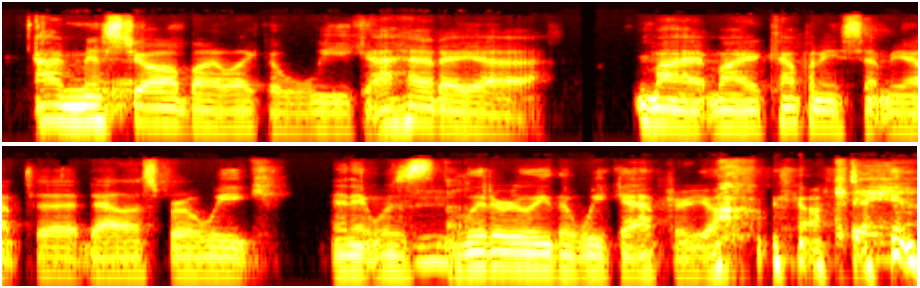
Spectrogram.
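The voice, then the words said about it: Deeper, radio DJ style voice. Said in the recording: “Apparently, I make my voice deeper when I record. ... Putting on that sexy radio voice, man. ... I got my DJ voice”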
